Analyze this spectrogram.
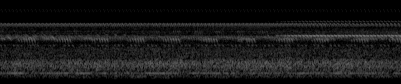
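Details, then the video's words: Crickets and bell crickets (suzumushi) chirping in Narita, Chiba, Japan: steady high trilled pulses around four per second over a continuous ringing chorus of other insects. "スズムシとコオロギの鳴き声 - Chirping of crickets"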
